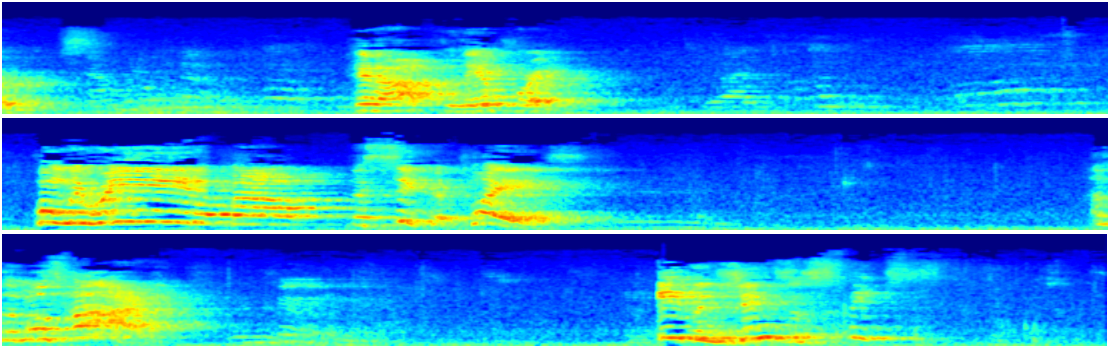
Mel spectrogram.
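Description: A man preaches passionately into a microphone in bursts, shouting at times, in a room with some echo.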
